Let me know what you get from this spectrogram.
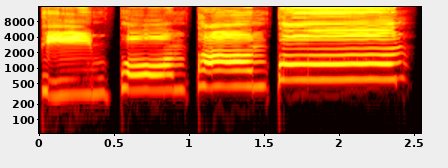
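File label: pinpon panpon, Japanese, girl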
